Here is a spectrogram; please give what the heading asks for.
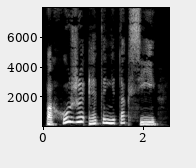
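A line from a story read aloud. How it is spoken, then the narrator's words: Quiet. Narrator (Russian): тихо произнесла я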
